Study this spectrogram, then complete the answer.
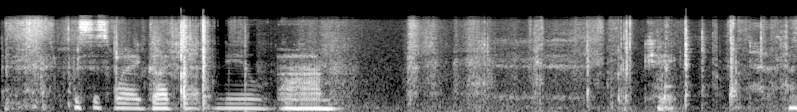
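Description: Paper rustles and slides under fingers.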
